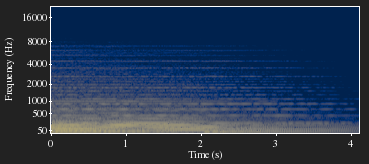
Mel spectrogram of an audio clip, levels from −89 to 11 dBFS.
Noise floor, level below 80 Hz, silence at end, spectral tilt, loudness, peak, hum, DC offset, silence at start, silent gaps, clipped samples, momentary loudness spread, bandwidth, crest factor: -49 dBFS; -32 dBFS; 0.2 s; -10 dB/octave; -28 LUFS; -12 dBFS; none; under 0.1%; 0 s; none; under 0.1%; 22 LU; 6.2 kHz; 14 dB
